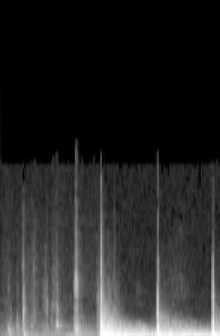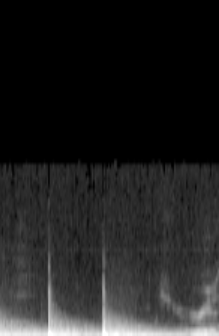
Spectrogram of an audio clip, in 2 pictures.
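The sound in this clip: A deep-sounding drum is struck, first with a few lighter taps and then with five heavy booming hits at an even pace. Each hit leaves a low resonance ringing between strokes.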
